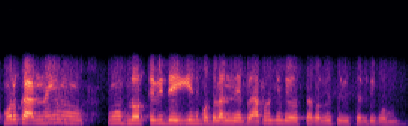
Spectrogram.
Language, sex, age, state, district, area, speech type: Odia, female, 45-60, Odisha, Sambalpur, rural, conversation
